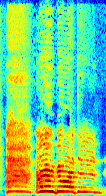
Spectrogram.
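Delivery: high, loud gasp of disbelief; shocked exclaim. Real, not acted. Reacting to chat about shared husbands, loud shocked exclamation. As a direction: blurt it out like you can't believe it.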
